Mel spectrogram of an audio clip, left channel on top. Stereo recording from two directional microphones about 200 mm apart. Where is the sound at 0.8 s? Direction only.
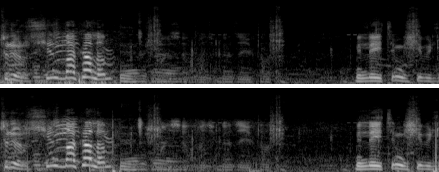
25° right (ahead or behind).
